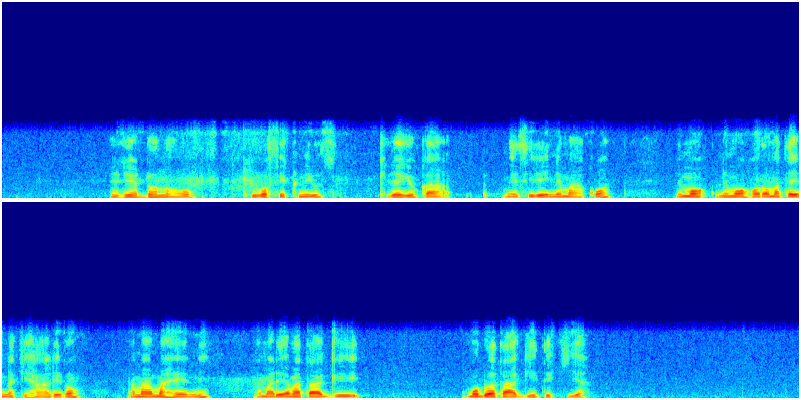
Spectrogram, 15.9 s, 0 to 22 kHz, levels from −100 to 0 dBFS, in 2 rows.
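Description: Nothing stood out on listening; the speech carries the expected call-path sound, with no content above about 8 kHz.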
